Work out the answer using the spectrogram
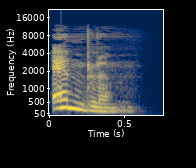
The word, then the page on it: emblem: British English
